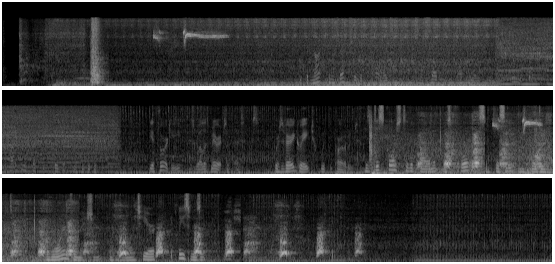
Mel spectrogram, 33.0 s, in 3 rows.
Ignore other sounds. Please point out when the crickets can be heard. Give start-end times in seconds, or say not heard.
not heard.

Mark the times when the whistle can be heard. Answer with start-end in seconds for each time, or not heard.
3.0-4.5, 20.8-21.9.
